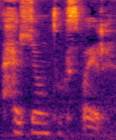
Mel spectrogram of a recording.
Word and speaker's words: Khaliun Tugsbayar: That's a pretty decent way to pronounce it. So how would you say it? I would say it as Khaliun Tugsbayar.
